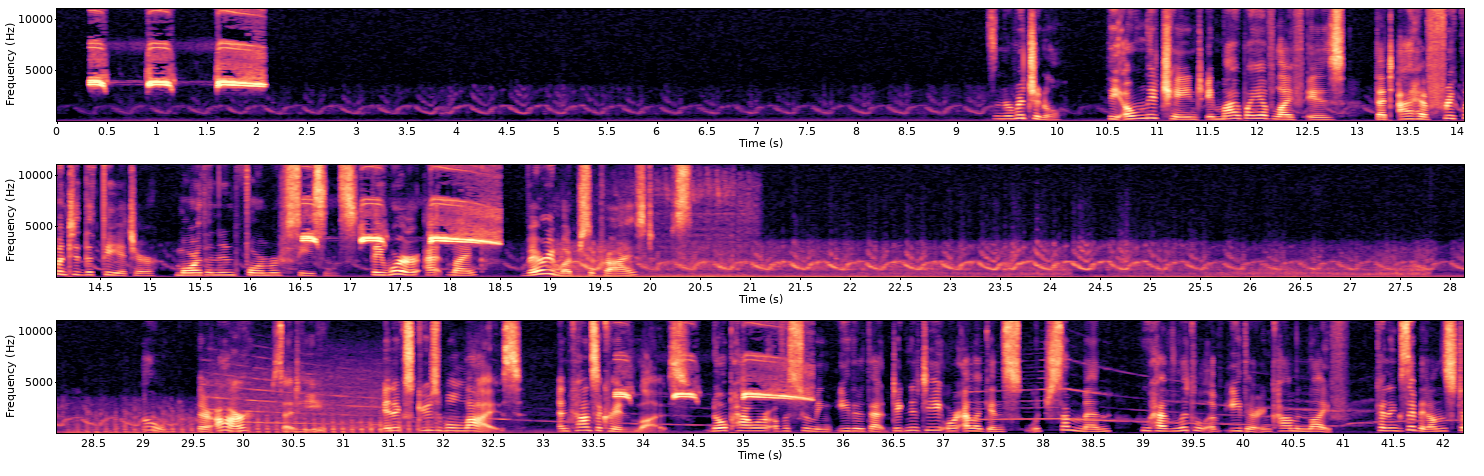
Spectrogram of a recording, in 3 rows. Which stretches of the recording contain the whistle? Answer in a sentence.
The whistle can be heard from 0.3 to 2.1 s, from 16.5 to 18.6 s and from 33.7 to 35.7 s.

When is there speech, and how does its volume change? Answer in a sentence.
You can hear the speech from 9.3 to 20.4 s, at a steady volume; and from 29.0 to 42.1 s, at a steady volume.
